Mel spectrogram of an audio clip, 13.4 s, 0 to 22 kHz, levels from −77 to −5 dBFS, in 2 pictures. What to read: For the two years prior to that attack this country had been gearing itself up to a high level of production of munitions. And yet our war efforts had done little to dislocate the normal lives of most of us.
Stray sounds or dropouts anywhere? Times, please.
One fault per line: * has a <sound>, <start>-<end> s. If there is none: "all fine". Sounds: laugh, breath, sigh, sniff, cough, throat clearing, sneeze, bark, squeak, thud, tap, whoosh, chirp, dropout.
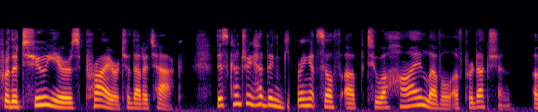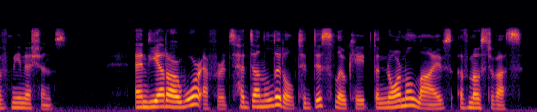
* has a dropout, 3.6-3.7 s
